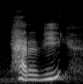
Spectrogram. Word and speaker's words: Haravi: And we have Faiza Haji Hassan, Fatima, I didn't want to say Harave, but I know how to say Haravi, thank you.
